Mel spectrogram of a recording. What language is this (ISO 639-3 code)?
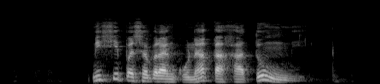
qwa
